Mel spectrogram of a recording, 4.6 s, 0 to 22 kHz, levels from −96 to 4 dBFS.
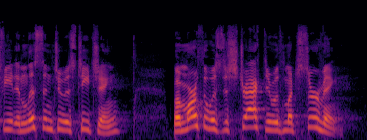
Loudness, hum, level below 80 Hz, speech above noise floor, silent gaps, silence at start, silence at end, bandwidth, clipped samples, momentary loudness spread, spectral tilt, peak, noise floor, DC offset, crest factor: -37 LUFS; none; -78 dBFS; 31 dB; none; 0 s; 0.3 s; 11.5 kHz; under 0.1%; 9 LU; -4 dB/octave; -18 dBFS; -68 dBFS; under 0.1%; 20 dB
